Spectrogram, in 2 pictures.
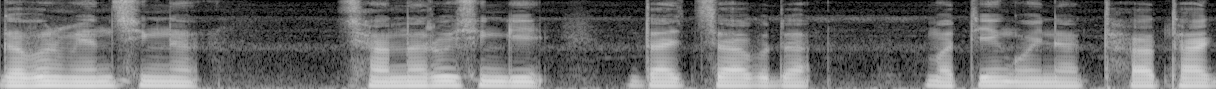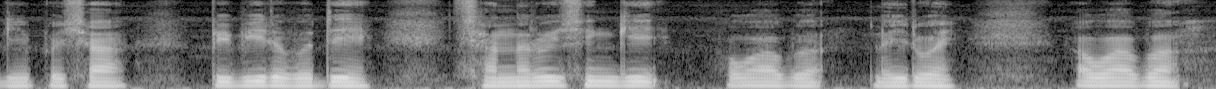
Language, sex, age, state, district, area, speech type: Manipuri, male, 18-30, Manipur, Tengnoupal, rural, spontaneous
